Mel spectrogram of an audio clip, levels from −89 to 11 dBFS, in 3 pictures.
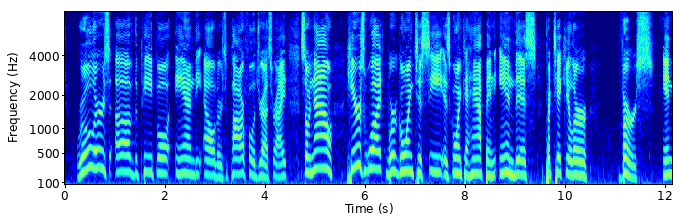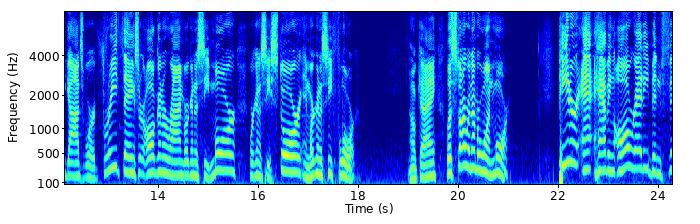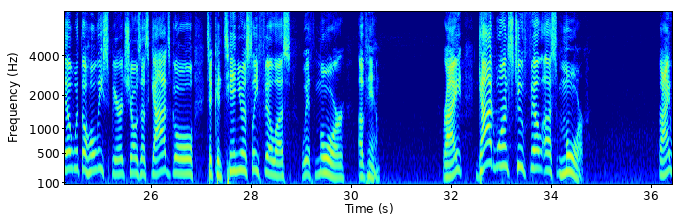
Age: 40-59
